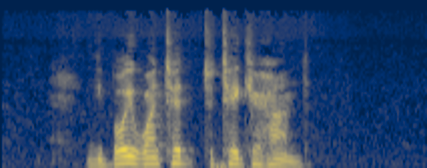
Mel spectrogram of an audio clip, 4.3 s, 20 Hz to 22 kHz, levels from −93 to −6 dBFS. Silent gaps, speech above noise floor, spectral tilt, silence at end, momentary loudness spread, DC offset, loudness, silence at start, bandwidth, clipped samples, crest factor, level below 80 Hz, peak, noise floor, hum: none; 45 dB; -5.5 dB/octave; 1.25 s; 15 LU; under 0.1%; -24 LUFS; 0.85 s; 16.5 kHz; under 0.1%; 20 dB; -52 dBFS; -8 dBFS; -69 dBFS; none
